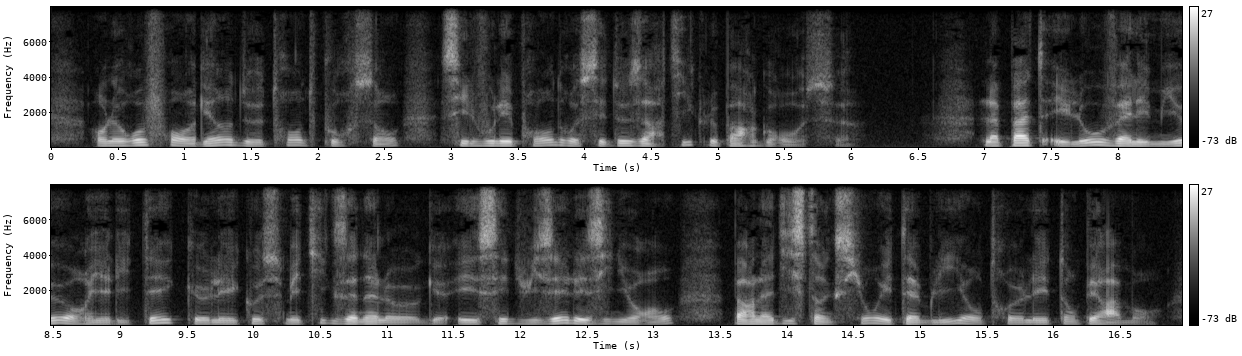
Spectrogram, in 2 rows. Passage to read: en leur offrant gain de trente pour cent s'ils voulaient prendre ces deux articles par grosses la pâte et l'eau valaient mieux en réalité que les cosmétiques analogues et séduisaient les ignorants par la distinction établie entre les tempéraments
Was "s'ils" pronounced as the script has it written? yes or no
yes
